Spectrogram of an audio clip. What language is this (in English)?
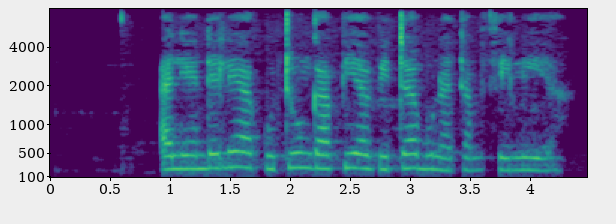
Swahili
